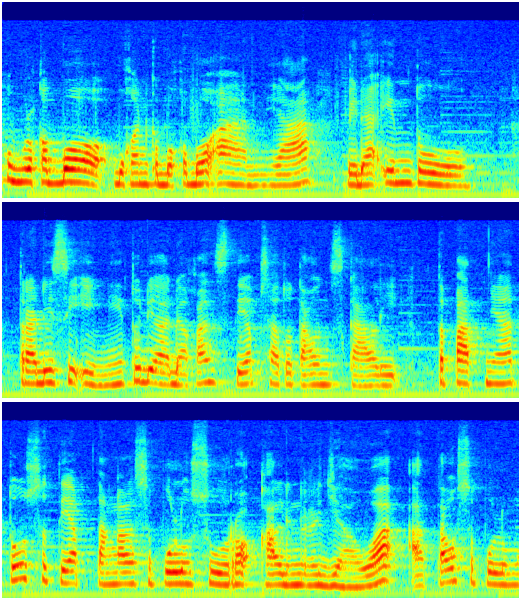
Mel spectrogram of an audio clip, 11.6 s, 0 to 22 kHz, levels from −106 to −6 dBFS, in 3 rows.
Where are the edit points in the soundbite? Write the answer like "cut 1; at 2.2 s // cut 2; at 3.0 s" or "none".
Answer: none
